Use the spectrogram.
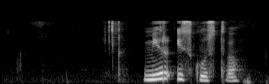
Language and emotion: Russian, positive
